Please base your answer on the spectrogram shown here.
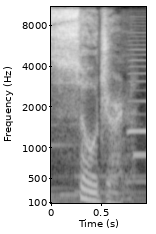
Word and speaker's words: sojourn: clear uh directors osimos how do you pronounce this word let me see Ah that's sojourn it means to stay for a while this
